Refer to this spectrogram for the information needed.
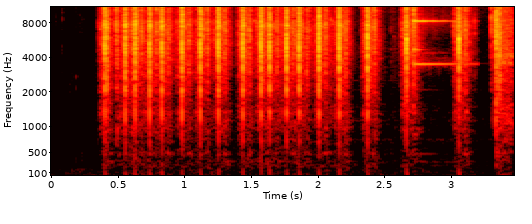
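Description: Rapid mechanical typewriter keystrokes clatter in an uneven, steady rhythm, close and clear, with a short carriage-return ding near the end followed by a few more key strikes.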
